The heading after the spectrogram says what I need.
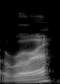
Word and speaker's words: Aurora: you see it um Aurora watch out for those RS and not let them take over so it's not Aurora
